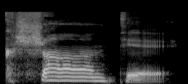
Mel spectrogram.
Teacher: we have a long first vowel, 2 beats, and a short second vowel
